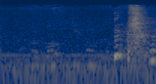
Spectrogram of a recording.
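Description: A single sharp sneeze bursts out close by during ongoing conversation, a brief loud explosive puff cutting across the steady talk.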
